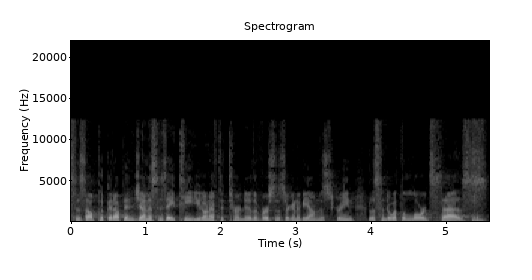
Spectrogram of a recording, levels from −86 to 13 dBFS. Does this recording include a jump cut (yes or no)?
yes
